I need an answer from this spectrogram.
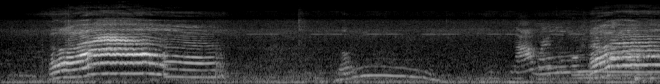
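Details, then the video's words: Cats caterwauling, whether courting or about to fight: one loud strained wail, then quieter falling moans, and a fresh rising howl building at the end. "KUCING MINTA KAWIN APA MAU BERANTEM...?"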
